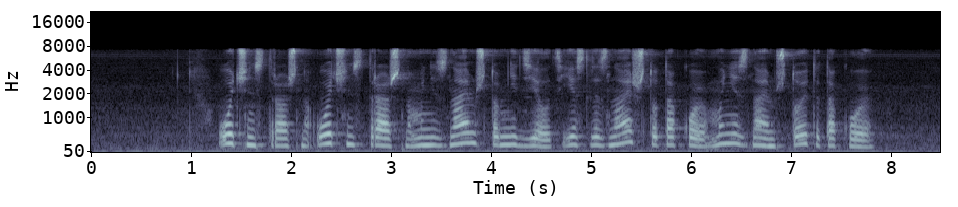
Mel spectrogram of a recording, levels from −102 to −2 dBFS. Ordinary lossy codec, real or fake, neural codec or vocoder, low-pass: none; real; none; 7.2 kHz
